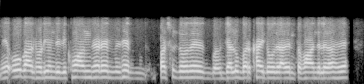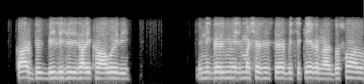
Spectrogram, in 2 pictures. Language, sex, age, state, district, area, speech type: Dogri, male, 18-30, Jammu and Kashmir, Udhampur, rural, conversation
